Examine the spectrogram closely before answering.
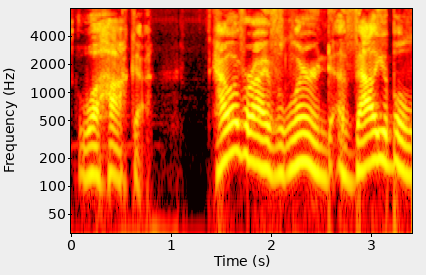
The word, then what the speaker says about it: Oaxaca: But I was pronouncing this place in Mexico as Oaxaca, and I am so sorry. I truly believe that that was the pronunciation, and that was foolish of me to just assume. It is Oaxaca.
